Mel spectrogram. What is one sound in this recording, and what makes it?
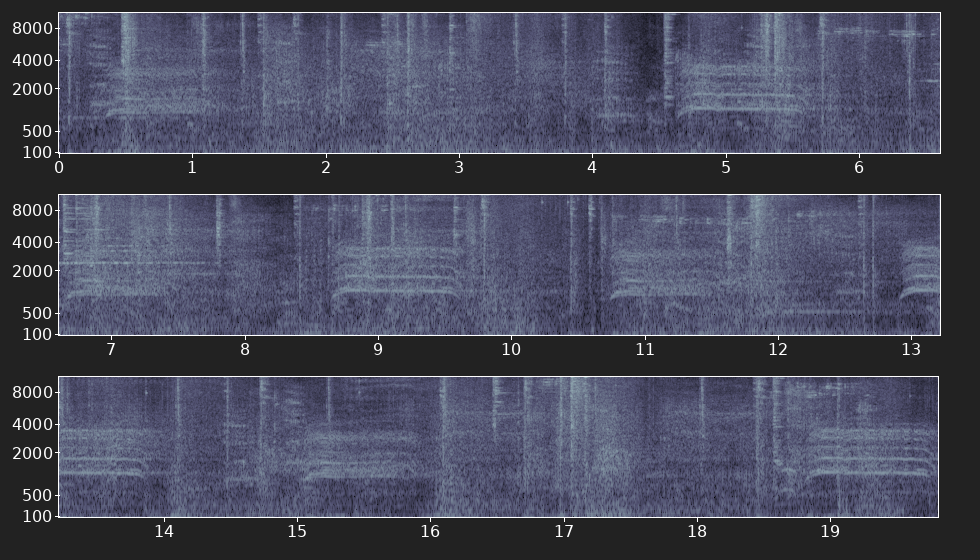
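Weapons clash and thud in a fierce fight.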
